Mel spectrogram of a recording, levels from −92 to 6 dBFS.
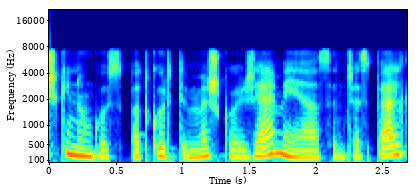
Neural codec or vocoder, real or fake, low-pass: codec, 16 kHz, about 1 kbps, DyCAST, with the encoder's durations; fake; 7.2 kHz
